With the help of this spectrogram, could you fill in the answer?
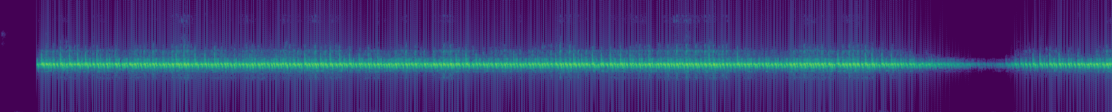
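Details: Cricket, played as a listening exercise and noted for its very characteristic sound intensity: a loud, steady, high-pitched continuous trill that briefly fades around the seventh second before resuming.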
